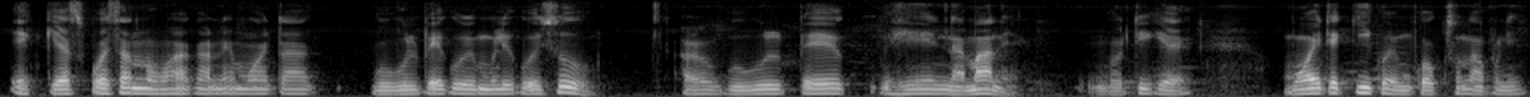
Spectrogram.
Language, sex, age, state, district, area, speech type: Assamese, male, 30-45, Assam, Sivasagar, rural, spontaneous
